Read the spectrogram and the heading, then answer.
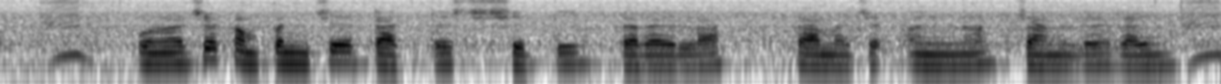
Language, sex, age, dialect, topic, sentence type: Marathi, male, 18-24, Varhadi, agriculture, question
